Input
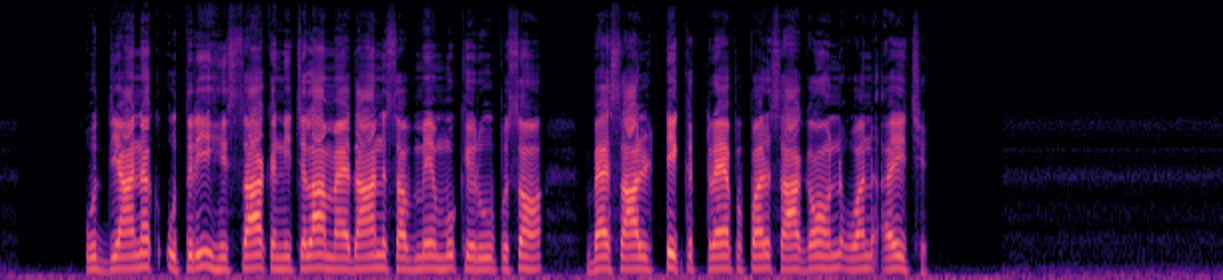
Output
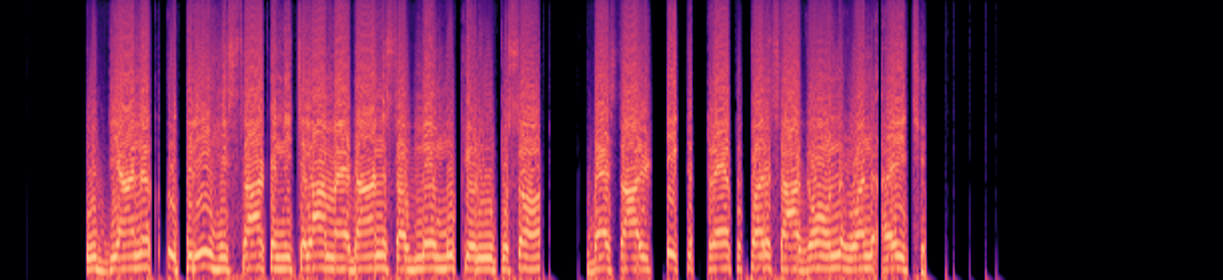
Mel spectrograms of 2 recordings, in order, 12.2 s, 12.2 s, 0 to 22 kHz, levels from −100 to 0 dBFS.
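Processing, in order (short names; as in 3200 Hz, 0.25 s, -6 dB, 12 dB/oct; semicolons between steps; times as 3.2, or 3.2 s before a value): fuzz box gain 43 dB, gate -51 dBFS; 5.95–7.47 upward expander 2.5:1, over -38 dBFS; gain +3 dB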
